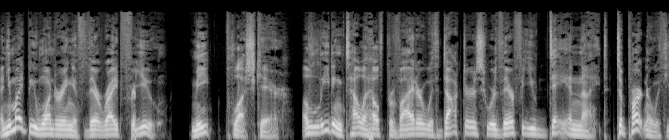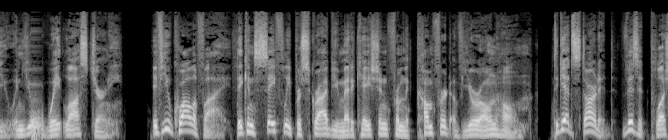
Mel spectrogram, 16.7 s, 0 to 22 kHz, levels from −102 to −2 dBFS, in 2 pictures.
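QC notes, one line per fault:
1.61–1.69 s, lost LE Audio frames: about 50 ms dropped in bursts over 80 ms, longest run around 20 ms; the LC3 decoder refills each gap with the last spectrum under random signs, so speech turns briefly to a rough, noisy flutter.
4.62–4.66 s, lost LE Audio frames: a 40 ms gap concealed the same way, heard as a short smeared blip.
8.76–8.89 s, lost LE Audio frames: 130 ms lost; the repeated spectrum smears, then fades toward silence.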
